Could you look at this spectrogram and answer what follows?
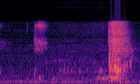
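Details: A man's own ventilator heard while he records a podcast: a short airy hiss, then a louder rushing puff of air as the mechanical ventilator cycles through a breath.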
